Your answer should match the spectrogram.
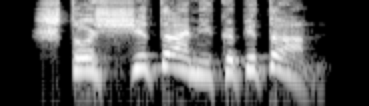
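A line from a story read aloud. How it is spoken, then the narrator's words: Barked over blaring sirens. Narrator (Russian): рявкнул Калиб, изо всех сил пытаясь перекрыть рев клаксонов и голос летописца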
